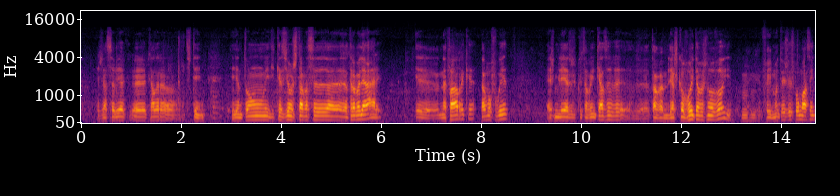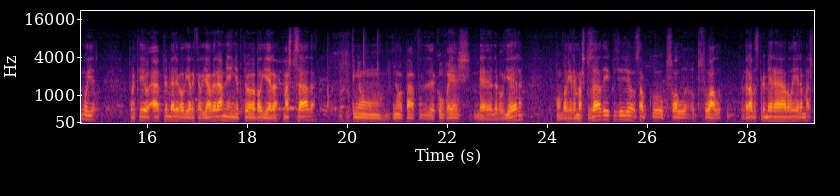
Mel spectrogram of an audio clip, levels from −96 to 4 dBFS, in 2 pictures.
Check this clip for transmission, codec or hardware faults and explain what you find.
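No transmission, codec or hardware problems can be heard.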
